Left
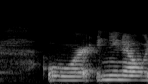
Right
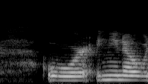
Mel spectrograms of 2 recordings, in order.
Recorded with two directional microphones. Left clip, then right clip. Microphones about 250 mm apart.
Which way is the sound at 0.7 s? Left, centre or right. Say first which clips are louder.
Right 3 dB; right.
